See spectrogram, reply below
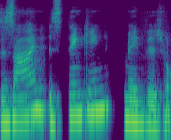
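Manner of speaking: plain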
